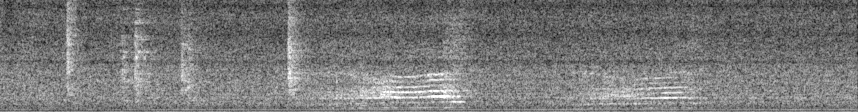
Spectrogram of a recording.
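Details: Male pet cat indoors on a clothes rack, chasing his tail; two soft, drawn-out meows, the first wavering and the second fading, over a steady low electrical hum with a few light clicks at the start.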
